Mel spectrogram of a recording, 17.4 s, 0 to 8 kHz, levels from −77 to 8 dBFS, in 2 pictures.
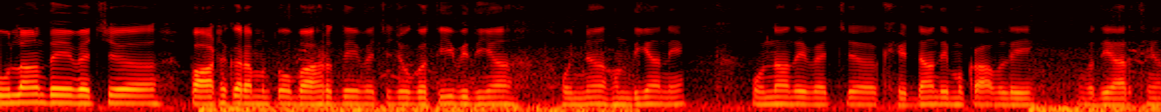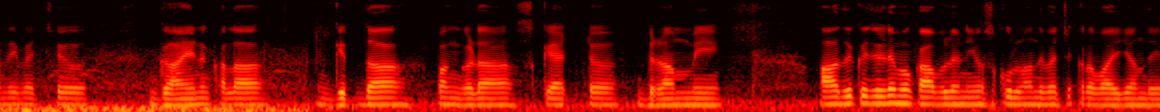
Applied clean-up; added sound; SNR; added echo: none; Gull, seagull / Wind; 4 dB; none.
